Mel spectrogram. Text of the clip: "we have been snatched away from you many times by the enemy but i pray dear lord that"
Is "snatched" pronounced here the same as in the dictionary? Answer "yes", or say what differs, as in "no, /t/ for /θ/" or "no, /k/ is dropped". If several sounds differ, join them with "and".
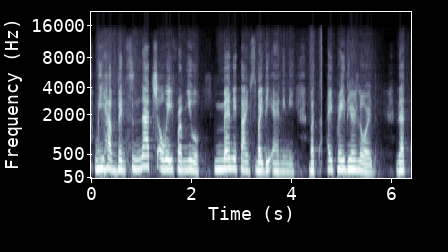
yes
